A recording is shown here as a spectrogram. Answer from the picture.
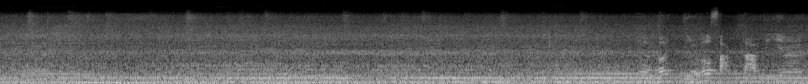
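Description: Steady mechanical hum with a constant low tone, from a machine running in the room; a voice speaks briefly near the end.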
